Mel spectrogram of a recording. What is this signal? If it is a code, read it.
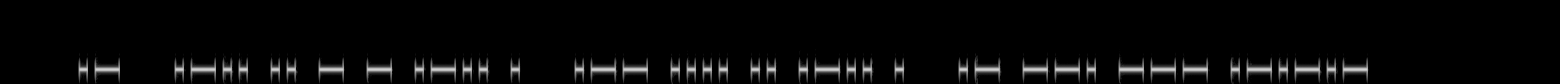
Morse code, heard as a keyed tone, about 15 wpm, 700 Hz. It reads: A LITTLE WHILE AGO.
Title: Sentences from Top 1000 Words - Review Part 3 - 15wpm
